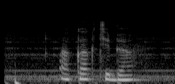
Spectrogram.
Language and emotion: Russian, neutral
